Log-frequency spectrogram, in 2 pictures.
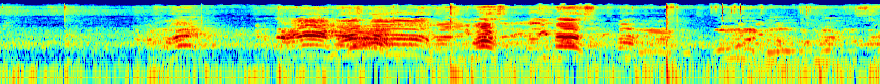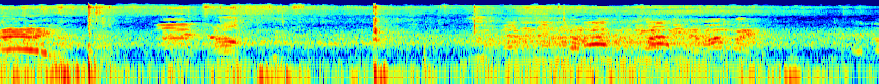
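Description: Soccer players shouting and calling out to each other during play, most of it in a burst from about two to four and a half seconds in and again near the end, with sharp thuds of the ball being kicked.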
